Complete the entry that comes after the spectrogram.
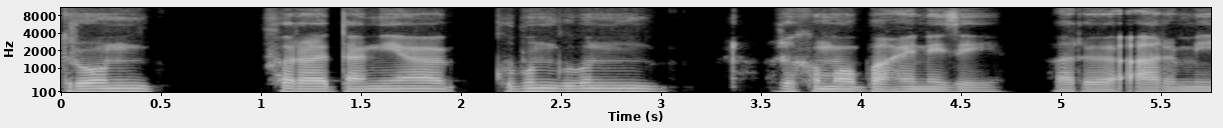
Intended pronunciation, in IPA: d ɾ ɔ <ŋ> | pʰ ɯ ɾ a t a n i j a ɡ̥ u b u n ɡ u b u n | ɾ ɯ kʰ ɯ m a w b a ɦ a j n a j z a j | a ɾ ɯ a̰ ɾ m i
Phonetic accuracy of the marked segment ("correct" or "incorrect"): incorrect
